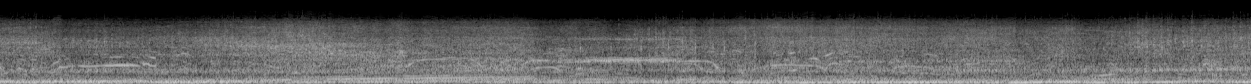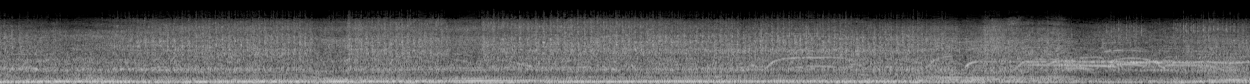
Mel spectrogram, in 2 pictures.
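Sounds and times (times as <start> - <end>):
car engines droning: 0.0 - 25.0
crowd voices: 0.0 - 25.0
people shouting: 0.4 - 1.8, 2.8 - 9.5, 18.6 - 25.0.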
